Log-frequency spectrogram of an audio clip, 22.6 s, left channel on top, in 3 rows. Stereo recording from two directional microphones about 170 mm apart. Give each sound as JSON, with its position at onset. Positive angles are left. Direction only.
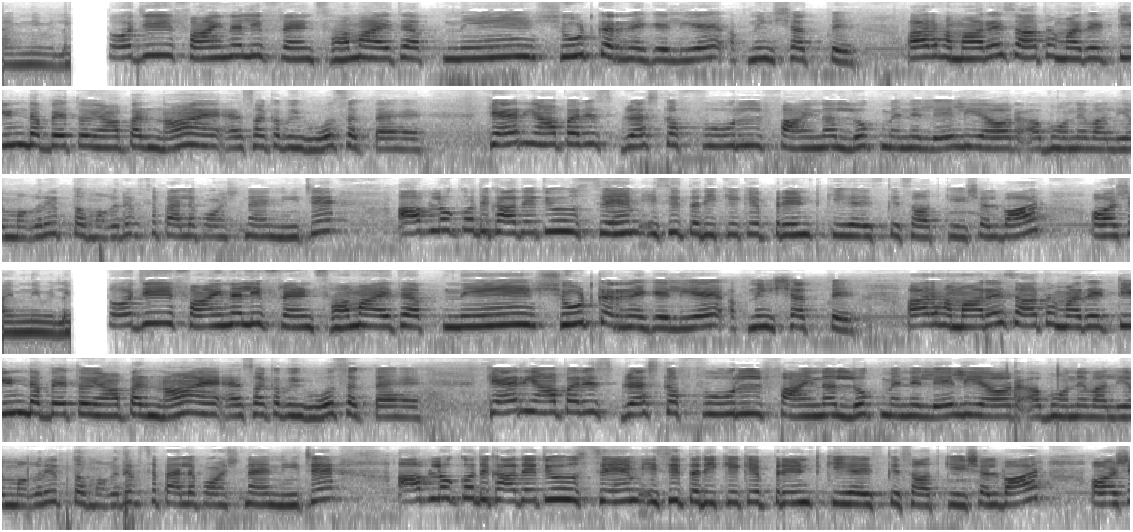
{"t": 0.0, "sound": "a woman's voice", "side_deg": -35}
{"t": 0.7, "sound": "a woman's voice", "side_deg": -10}
{"t": 15.6, "sound": "a woman's voice", "side_deg": -5}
